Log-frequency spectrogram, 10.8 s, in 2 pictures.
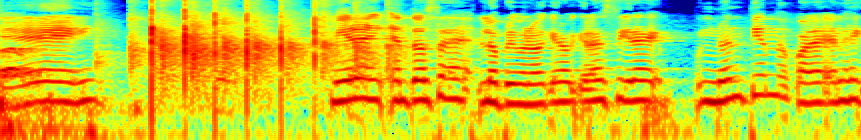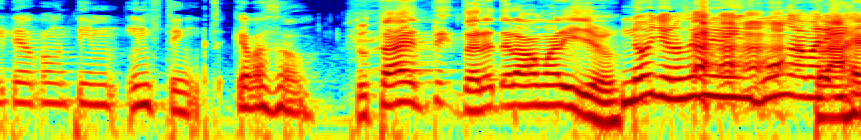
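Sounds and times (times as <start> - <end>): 
applause: 0.6 - 2.6
speech: 2.1 - 10.7
laughter: 9.7 - 10.7.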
